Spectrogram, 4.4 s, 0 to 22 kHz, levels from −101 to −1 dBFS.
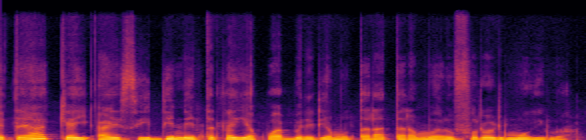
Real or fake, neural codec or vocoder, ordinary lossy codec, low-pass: fake; codec, 44.1 kHz, 7.8 kbps, DAC; none; 19.8 kHz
